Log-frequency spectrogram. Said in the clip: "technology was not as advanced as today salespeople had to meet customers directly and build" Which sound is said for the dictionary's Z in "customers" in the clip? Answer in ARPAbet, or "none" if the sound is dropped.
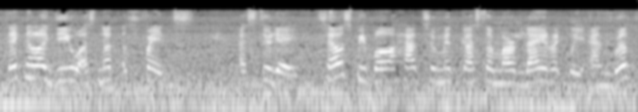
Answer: none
